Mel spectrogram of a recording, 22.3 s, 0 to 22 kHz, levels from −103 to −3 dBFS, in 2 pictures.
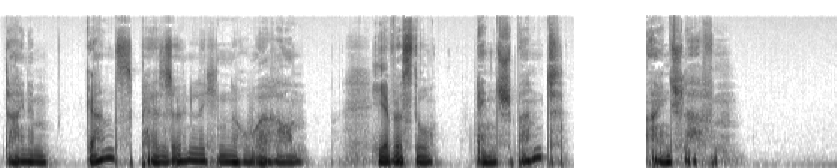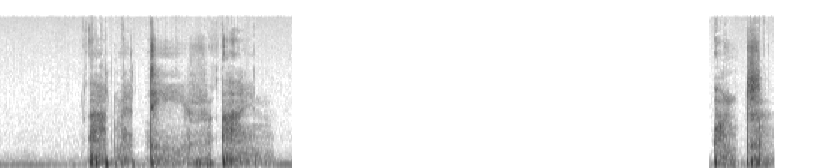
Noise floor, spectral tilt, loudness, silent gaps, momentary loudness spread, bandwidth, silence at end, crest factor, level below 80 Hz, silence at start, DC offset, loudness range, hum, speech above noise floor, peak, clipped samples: -68 dBFS; -5.5 dB/octave; -21 LUFS; 7.65-8.60 s, 15.05-20.61 s; 22 LU; 15 kHz; 1.05 s; 20 dB; -42 dBFS; 0.05 s; under 0.1%; 22 LU; none; 49 dB; -4 dBFS; under 0.1%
